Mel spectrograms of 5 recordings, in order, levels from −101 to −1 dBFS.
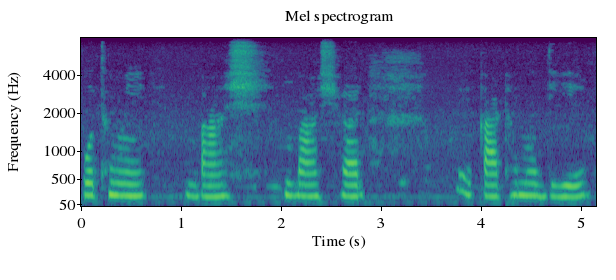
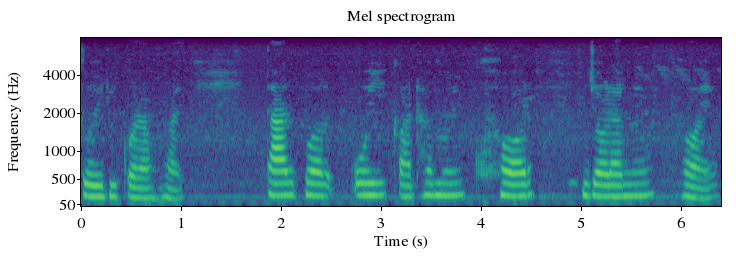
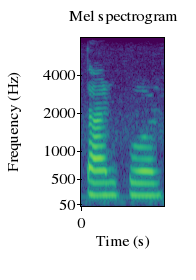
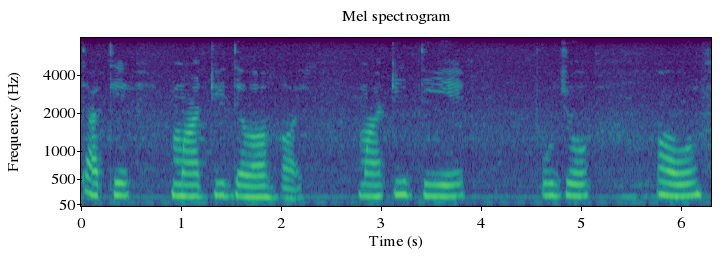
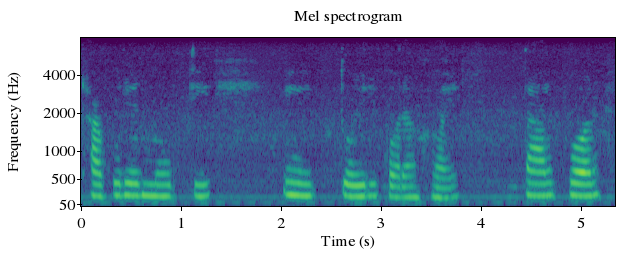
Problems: constant background noise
